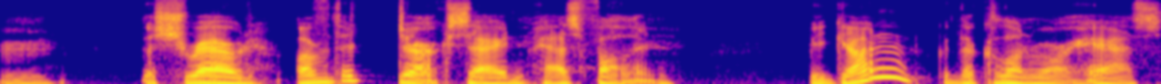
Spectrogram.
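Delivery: deep, sorrowful, soft, subdued voice. Showing different degrees of the Yoda voice: deep, sad Yoda voice. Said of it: "deep, sad Yoda".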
